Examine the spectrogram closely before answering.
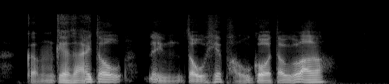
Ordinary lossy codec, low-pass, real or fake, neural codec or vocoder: MP3, 96 kbps; 10.8 kHz; fake; codec, 16 kHz in and 24 kHz out, 0.4 kbps, LongCat-Audio-Codec, four codebook decoder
